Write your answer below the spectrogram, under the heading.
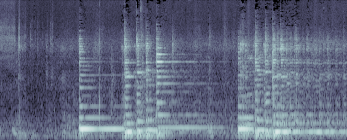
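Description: Ngoni, the West African plucked lute, being played: after a quiet second and a half, single plucked notes start, each one ringing on, building into a short phrase.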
